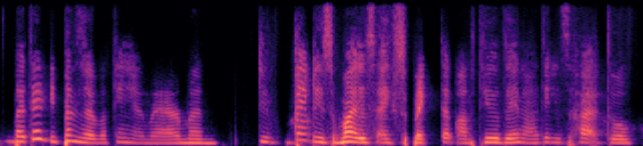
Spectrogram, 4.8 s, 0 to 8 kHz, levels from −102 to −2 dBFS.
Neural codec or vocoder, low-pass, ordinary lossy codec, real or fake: codec, 16 kHz, 0.5 kbps, X-Codec, HuBERT features, trained on general audio; none; none; fake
